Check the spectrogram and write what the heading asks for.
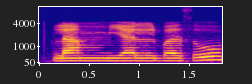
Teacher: mim sukun di awal bertemu dengan ya, bacaan izhar safawi, bacanya jelas tanpa dengung.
